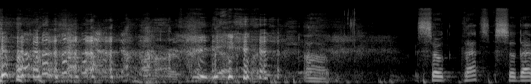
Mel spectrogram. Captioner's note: laughter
